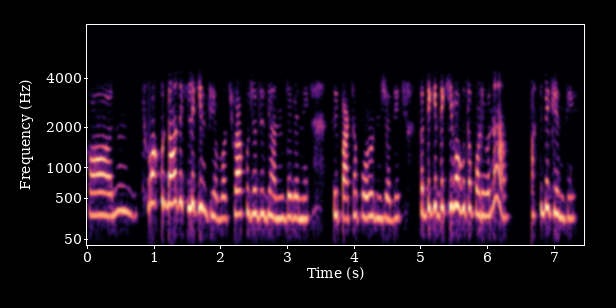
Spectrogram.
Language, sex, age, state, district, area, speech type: Odia, female, 18-30, Odisha, Kalahandi, rural, conversation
